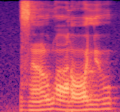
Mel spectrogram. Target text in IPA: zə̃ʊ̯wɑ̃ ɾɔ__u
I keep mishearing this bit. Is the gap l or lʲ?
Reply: lʲ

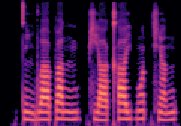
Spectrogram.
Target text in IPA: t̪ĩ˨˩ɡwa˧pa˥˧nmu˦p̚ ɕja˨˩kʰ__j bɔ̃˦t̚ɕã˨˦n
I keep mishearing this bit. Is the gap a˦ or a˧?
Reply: a˦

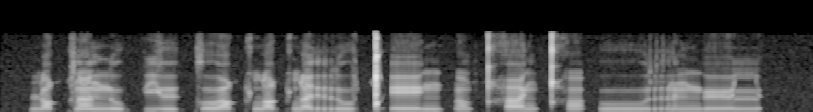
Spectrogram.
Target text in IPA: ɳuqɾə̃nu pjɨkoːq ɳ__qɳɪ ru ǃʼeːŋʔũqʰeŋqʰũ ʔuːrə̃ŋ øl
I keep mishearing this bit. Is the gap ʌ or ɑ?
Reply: ʌ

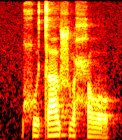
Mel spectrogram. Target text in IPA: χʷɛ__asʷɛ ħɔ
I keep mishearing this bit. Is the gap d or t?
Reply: t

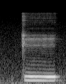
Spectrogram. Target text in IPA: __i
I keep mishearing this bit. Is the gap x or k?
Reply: k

